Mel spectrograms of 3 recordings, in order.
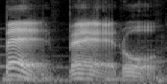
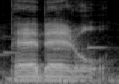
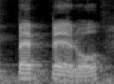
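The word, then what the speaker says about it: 빼빼로: As you can see, the English is Pepero, but we have a double beep here, so we would pronounce it Pepero. So without the double, with like this, it would be Pepero.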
